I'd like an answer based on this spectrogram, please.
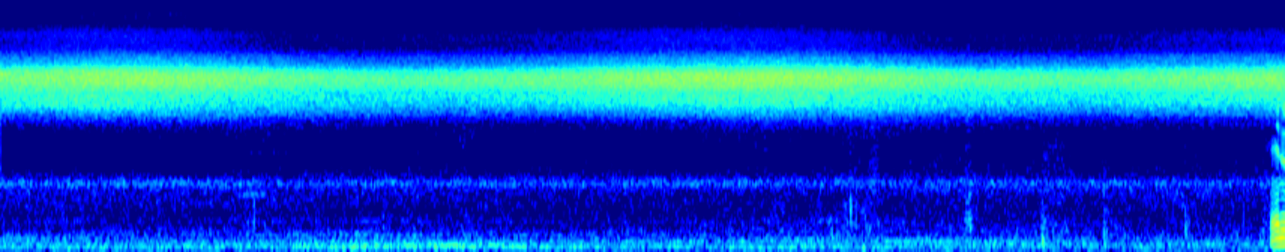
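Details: Cicadas, called chicharras or cigarras, hold a piercing continuous buzz that swells and eases slightly in loudness; a few faint clicks and a short knock near the end interrupt.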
